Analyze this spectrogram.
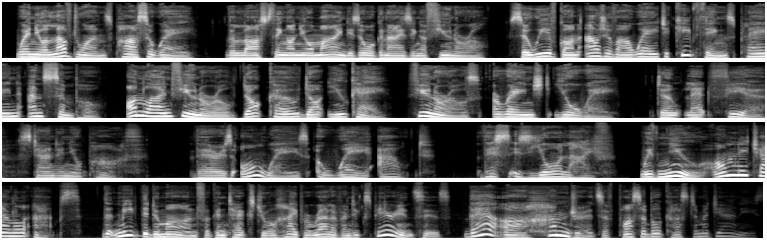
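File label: British English, female, voice over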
